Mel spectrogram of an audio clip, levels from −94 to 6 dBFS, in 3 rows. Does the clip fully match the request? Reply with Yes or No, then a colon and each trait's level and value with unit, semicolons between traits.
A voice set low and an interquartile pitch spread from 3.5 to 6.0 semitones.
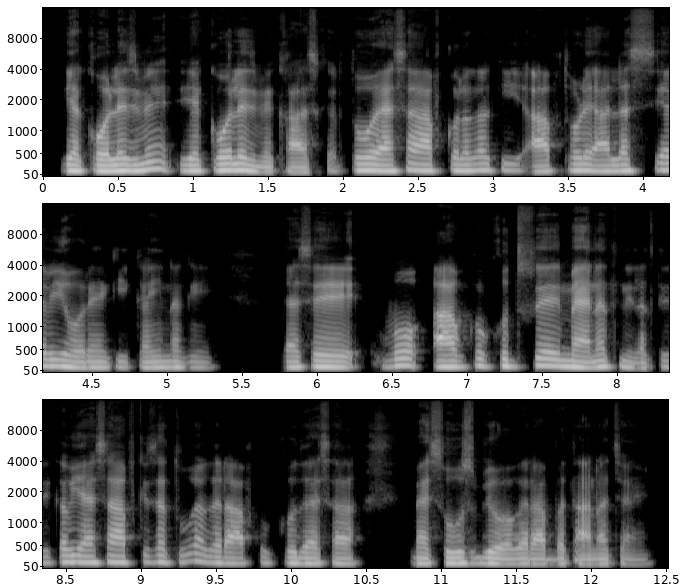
No: low, 125 Hz; average, 2.8 semitones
